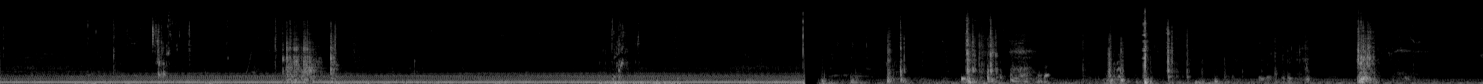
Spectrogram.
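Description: A boat engine's steady low hum, cut off abruptly about halfway through. Then scattered clicks and knocks of fishing tackle and a cooler box being handled, with two sharper knocks near the end.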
